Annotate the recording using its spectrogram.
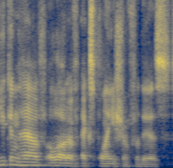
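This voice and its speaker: A man speaks with a Brazilian Portuguese accent at a fairly high pitch. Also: very clean recording, silent background. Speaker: scientist. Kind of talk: lecture. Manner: halting.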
